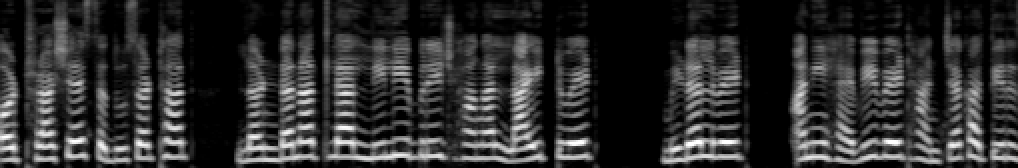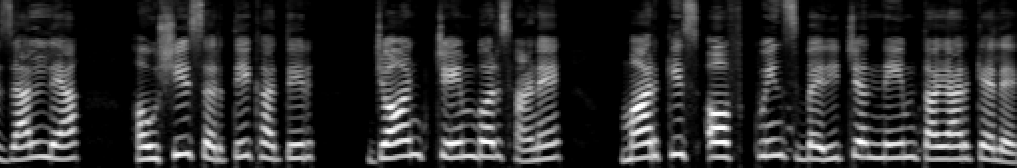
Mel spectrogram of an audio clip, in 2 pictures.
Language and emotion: Goan Konkani, neutral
